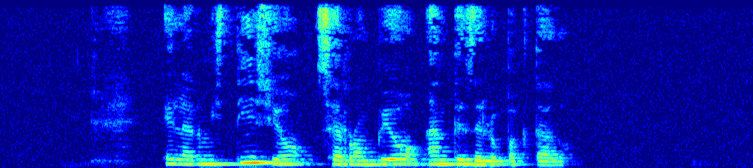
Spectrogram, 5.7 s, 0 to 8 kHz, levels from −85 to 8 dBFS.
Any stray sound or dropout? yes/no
no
